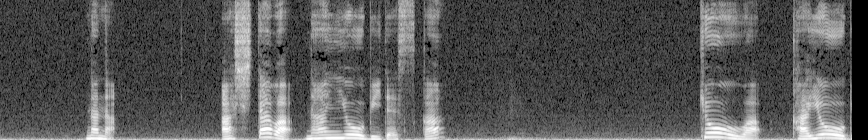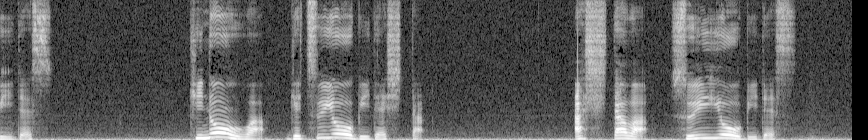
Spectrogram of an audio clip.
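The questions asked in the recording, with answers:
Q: 明日は何曜日ですか?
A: 水曜日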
